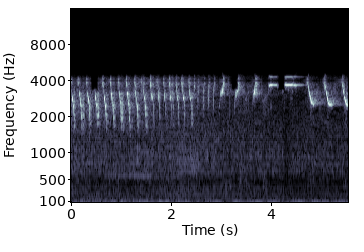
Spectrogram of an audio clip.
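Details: Canary on a training recording delivering a long sequence of rapid, sharply dropping chirps, about five a second, slowing into louder, spaced swooping notes near the end.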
